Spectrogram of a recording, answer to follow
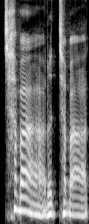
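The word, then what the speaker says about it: צַו לָצָו: 그리고 10절에 경계에 경계를 다하며 교훈에 교훈을 다하며 그렇게 말이 나오는데 그 말은 원래 성경에 쓰여진 히브리 말 발음으로 하면 이렇습니다. 차바 르차바 차바 르차바 카바 르카바 카바 르카바.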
